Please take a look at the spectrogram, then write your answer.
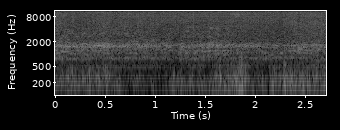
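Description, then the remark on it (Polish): A large flock of geese honks low overhead, a dense, overlapping chorus of calls passing by, with steady background noise and no one speaking. “Ale nisko nade mną przyleciało duże stado gęsi.”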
